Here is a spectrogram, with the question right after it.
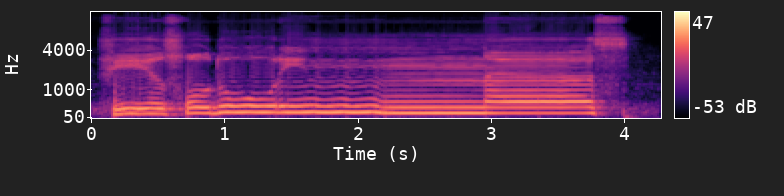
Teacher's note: صاد کو موٹا کر کے پڑھنا ہے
